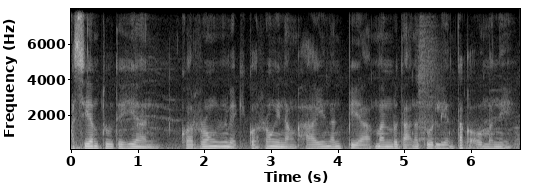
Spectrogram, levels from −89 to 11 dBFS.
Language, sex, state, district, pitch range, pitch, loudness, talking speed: Mizo, male, Mizoram, Aizawl, 115-125 Hz, 120 Hz, -19 LUFS, 180 wpm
